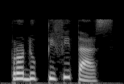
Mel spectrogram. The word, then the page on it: produktivitas: Indonesian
